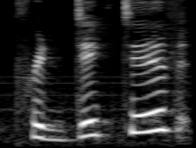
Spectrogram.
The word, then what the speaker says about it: predictive: Predictive, stress goes on the second syllable.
